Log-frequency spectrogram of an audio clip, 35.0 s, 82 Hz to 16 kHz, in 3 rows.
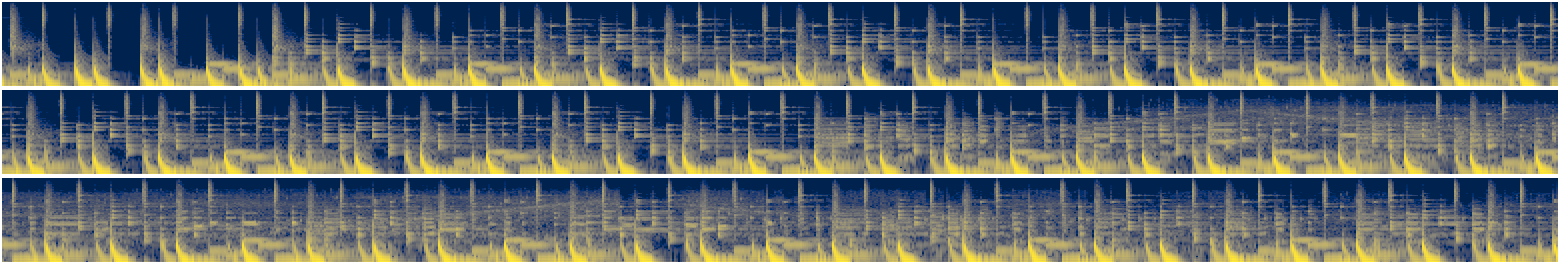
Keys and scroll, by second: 23.1 space, 28.6 p, 29.2 space.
